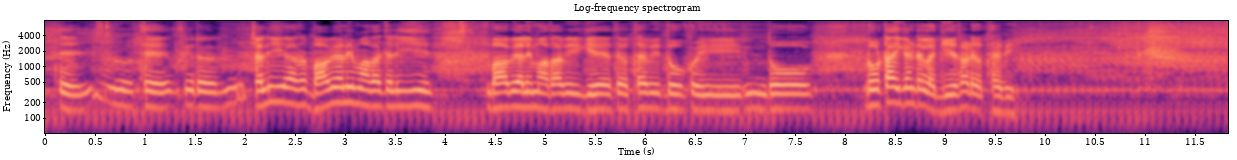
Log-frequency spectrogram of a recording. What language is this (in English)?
Dogri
